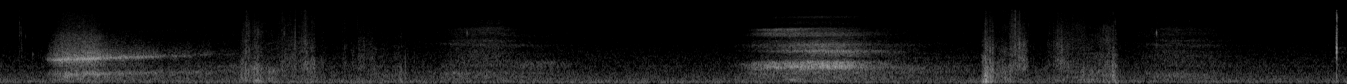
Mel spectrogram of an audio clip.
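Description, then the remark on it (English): Deep, audible breaths drawn in and pushed out slowly during a guided spine-stretching exercise, a few long airy inhales and exhales with quiet pauses between them and no talking. “Inhale. Open the front. Exhale. Inhale.”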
